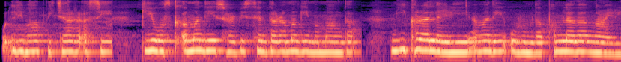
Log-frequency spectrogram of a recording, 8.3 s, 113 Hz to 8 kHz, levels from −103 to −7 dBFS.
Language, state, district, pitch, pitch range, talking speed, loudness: Manipuri, Manipur, Imphal West, 235 Hz, 230-245 Hz, 110 wpm, -19 LUFS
